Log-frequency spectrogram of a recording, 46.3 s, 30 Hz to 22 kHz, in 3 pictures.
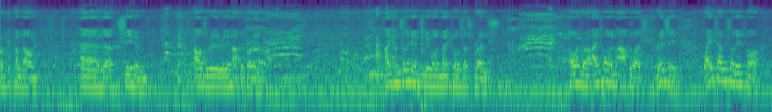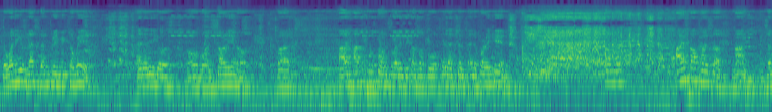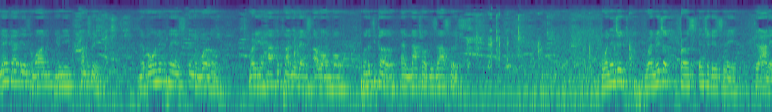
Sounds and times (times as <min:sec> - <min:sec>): Male speech, man speaking: 0:00.0 - 0:00.8, 0:01.6 - 0:03.1, 0:03.8 - 0:05.4, 0:07.7 - 0:10.0, 0:11.4 - 0:17.4, 0:18.2 - 0:21.4, 0:22.2 - 0:25.8, 0:27.4 - 0:28.0, 0:29.0 - 0:40.3, 0:42.9 - 0:46.3.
